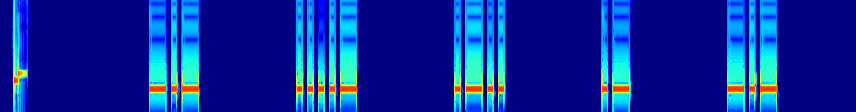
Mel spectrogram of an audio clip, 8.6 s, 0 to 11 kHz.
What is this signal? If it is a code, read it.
Morse code, heard as a keyed tone, about 21 wpm, spaced as for 8 wpm, 700 Hz. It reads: K4LAK
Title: USA Call Signs - 5 Characters - 6x Character Spacing - 22wpm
